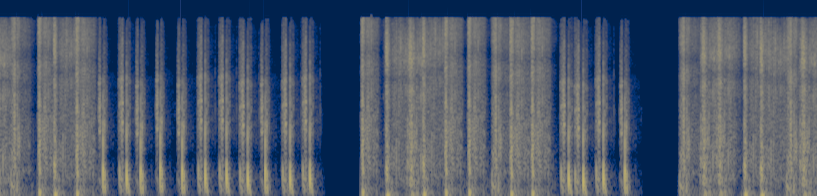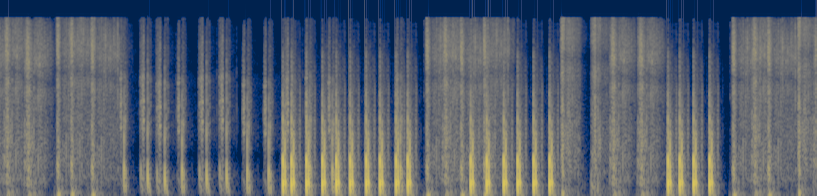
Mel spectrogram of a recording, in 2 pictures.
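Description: Rapid footsteps patter on a hard surface.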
